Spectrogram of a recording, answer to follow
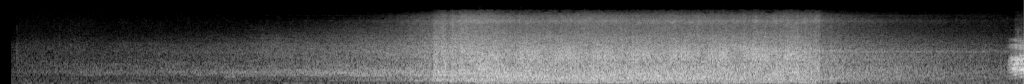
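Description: JR East E2 series Shinkansen passing through the station at speed without stopping: a rush of air and wheels on rail swells as it approaches, turns abruptly loud about four seconds in while the cars sweep past, and drops away about eight seconds in, fading as the train leaves.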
